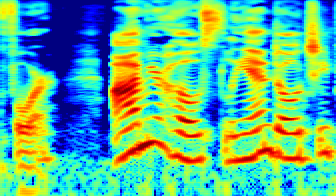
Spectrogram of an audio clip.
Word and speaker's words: Dolce: I'm your host, Leanne Dolci, pronounced dolce, like sweet softness whispered in French.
